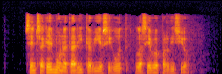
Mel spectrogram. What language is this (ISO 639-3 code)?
cat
